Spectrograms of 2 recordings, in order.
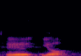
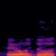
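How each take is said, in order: First: The last vowel has a y glide, yeo. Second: The last vowel is a plain eo, no glide.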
